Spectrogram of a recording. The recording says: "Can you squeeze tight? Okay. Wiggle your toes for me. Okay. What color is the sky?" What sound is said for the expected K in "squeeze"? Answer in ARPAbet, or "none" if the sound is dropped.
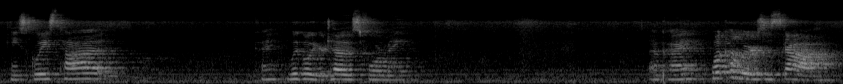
K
